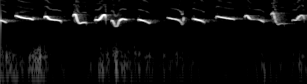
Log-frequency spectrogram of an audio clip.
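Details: Singing olive-backed tailorbird used as a training master: loud, clear whistled notes, each bending sharply up or down, repeated in quick succession with faint low thumps behind.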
